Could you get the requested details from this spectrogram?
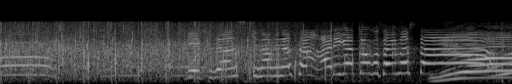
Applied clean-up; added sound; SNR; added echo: none; none; none; none.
